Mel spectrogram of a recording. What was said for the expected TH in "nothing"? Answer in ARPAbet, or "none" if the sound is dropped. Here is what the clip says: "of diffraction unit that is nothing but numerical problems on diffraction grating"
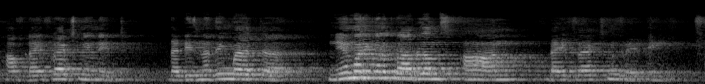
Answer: T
